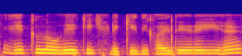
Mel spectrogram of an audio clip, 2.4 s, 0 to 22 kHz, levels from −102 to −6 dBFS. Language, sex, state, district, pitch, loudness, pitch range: Hindi, female, Uttar Pradesh, Saharanpur, 215 Hz, -14 LUFS, 200-230 Hz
